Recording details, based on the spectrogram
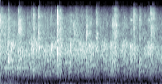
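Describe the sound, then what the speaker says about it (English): A crowd at a baseball playoff game between Hamilton and Guelph cheers and claps in a steady, energetic roar, with scattered sharper claps rising out of the continuous wash. "a loud, energetic crowd cheering him on"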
